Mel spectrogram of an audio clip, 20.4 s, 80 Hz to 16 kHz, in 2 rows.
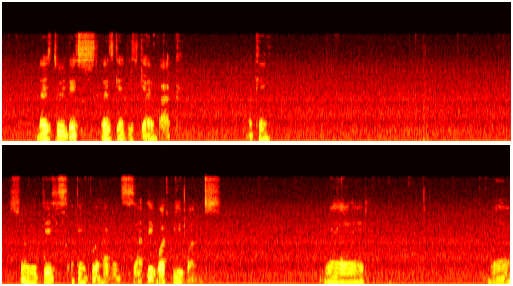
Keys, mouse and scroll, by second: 0.1 click, 0.5 Delete, 1.8-6.4 drag, 6.4 ctrl+right click, 8.1-20.3 drag.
